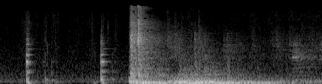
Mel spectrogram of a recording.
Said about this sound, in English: A thunk and click comes from the wall I think the door might be on, and it opens suddenly, pouring in a crashing wave of sunlight and dust, almost blinding me.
